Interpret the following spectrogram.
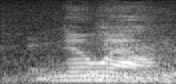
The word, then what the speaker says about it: Noel: And Noel is 2 syllables. Noel, not just.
